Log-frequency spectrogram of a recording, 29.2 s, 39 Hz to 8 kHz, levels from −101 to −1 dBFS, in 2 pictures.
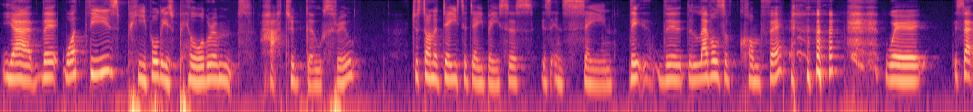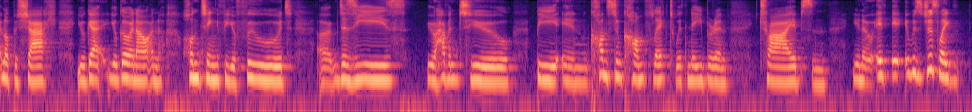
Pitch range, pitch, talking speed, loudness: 170-205 Hz, 185 Hz, 125 wpm, -22 LUFS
